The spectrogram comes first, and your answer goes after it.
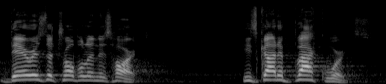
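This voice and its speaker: A man's voice: sits high, lively intonation, a little slow, a bit bright. A man preaching a sermon as a pastor, emphatic and dramatic, leaning on repeated phrases and rhetorical questions. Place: large hall with congregation and screen, streamed to viewers at home. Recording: long hall reverb.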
